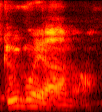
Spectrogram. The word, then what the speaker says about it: Guglielmo: to pronounce it um it's googly ammo okay so googly is pretty phonetical and then where it says elmo is just ammo amo oh that's that's how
